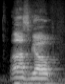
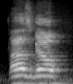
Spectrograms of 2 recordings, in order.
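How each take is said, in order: First: Said in the usual way. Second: Higher, louder hype call; excited cheer. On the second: Real, not acted. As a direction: pump up the crowd.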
